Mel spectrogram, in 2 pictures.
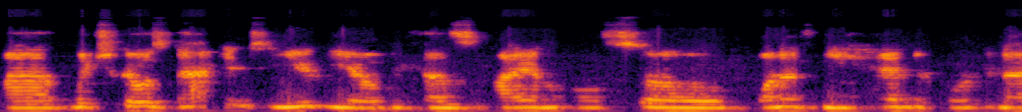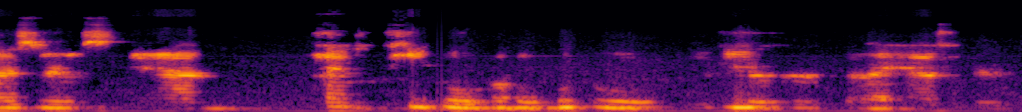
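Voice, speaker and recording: A young man being interviewed in casual chat, listing his hobbies with frequent fillers and pauses. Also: medium pitch, sing-song, pushed and bright. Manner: hesitant, lists his talents with fillers. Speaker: guest. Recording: dull lo-fi audio.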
